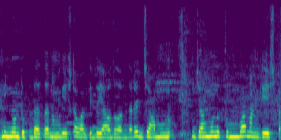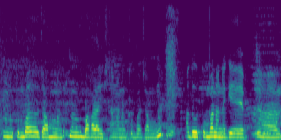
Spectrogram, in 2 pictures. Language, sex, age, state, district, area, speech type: Kannada, female, 30-45, Karnataka, Gadag, rural, spontaneous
